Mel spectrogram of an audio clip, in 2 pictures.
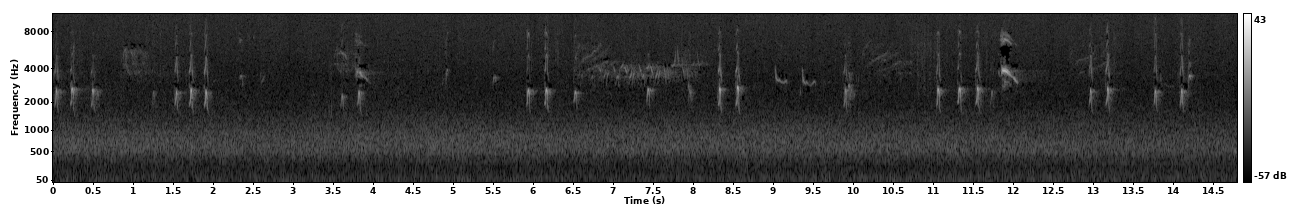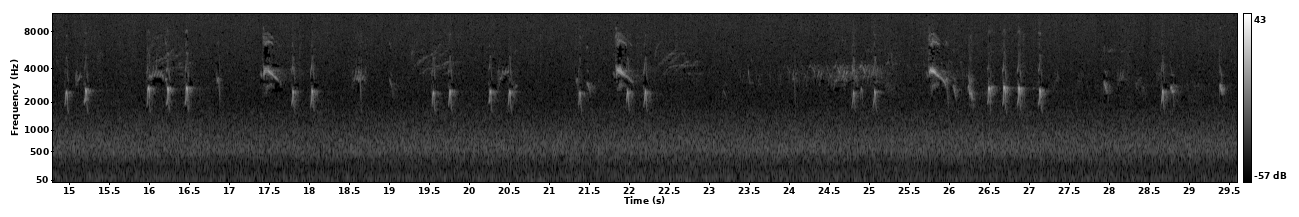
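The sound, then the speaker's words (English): A bird gives a long series of short, repeated tooping calls at an uneven pace over a steady low background hiss, with other faint bird notes mixed in. No one speaks. “Now that bird's tooping, and there's a eating grosbeak there.”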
